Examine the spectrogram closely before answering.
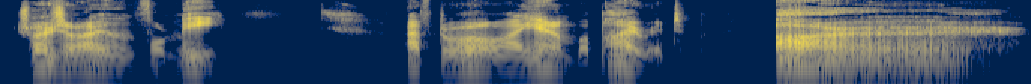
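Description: A man puts on a cartoonish character voice at a medium pitch. He goes at a very slow pace with long, frequent pauses. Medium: puppet. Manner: gruff pirate talk.

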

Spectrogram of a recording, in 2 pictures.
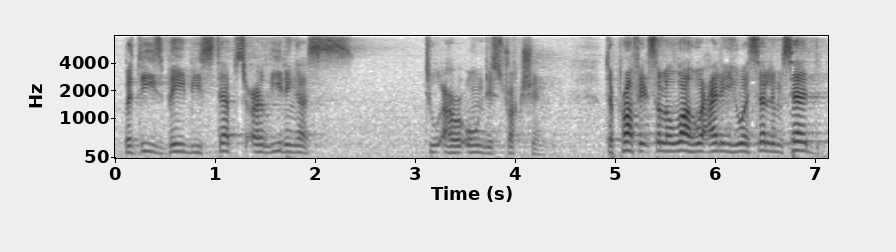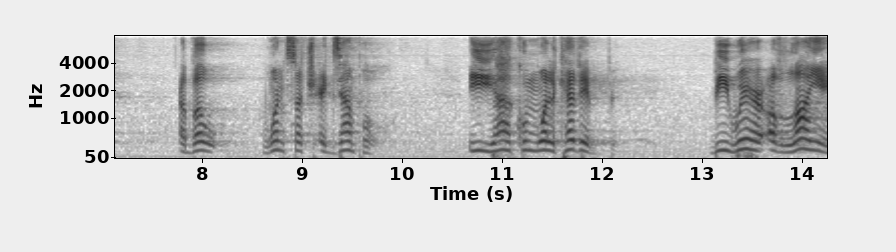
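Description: At a very slow pace, a man speaks with a high pitch and ordinary pitch variation, leaving long, frequent pauses. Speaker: religious teacher. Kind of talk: sermon. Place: hall. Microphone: podium.

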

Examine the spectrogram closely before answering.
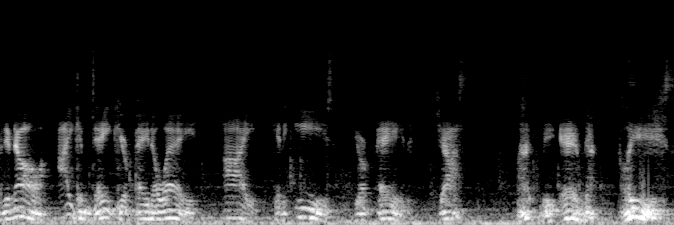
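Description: A man puts on a character voice with a very deep, low pitch and a menacing tone. He speaks very slowly over clear background noise. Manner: menacing, wheedling, slow.

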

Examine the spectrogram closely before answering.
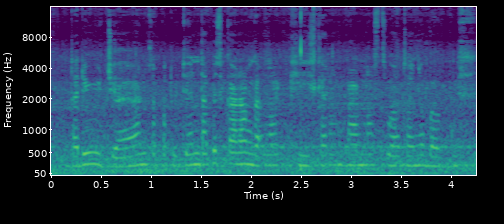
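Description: Loud background noise accompanies a woman's voice, captured in a dry sound with no echo. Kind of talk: casual vlog chat. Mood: relaxed, cheerful. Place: car. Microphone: phone near.

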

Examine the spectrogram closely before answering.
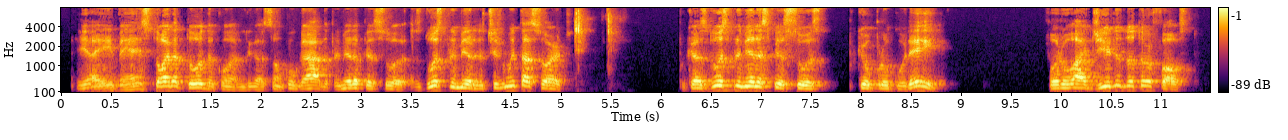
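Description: A man's dark, mellow voice at a moderate pace, with long, frequent pauses, a quiet background and audible room echo. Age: 70s. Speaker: cattle rancher and businessman; guest. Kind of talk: interview. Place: home room. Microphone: video call.

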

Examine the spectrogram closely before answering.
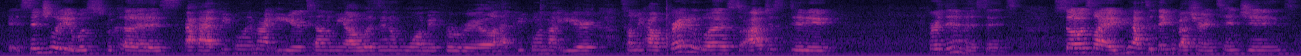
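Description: A woman at a fairly quick pace, with audible room echo and light background noise. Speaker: podcast co-host. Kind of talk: casual chat. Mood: reflective, candid. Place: home room.

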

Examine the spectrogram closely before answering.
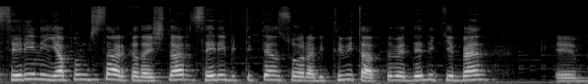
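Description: A man's high-pitched voice over faint background music. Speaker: video reviewer. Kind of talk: commentary.

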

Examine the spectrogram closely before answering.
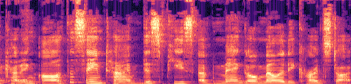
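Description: A woman speaks with lively intonation, and the background is quiet. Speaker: craft class instructor. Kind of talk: tutorial.

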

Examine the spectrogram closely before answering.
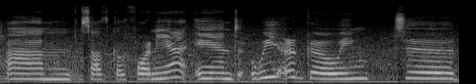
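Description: Noticeable background noise sits behind the recording. A woman speaks at a high pitch with fairly even intonation. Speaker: travel vlogger. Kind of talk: casual vlog chat. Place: street. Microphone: phone near.

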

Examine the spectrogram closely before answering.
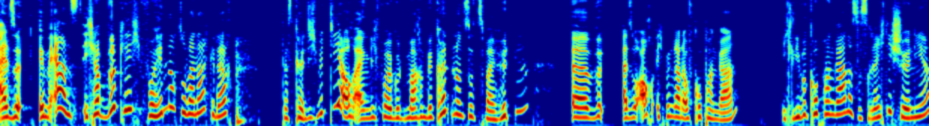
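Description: A woman speaks at a fairly quick pace in a high pitch, with very wide pitch swings and long, frequent pauses. The sound is dry with no echo, and the background is quiet. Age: 20s. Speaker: podcast co-host. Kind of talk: casual chat. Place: home room.

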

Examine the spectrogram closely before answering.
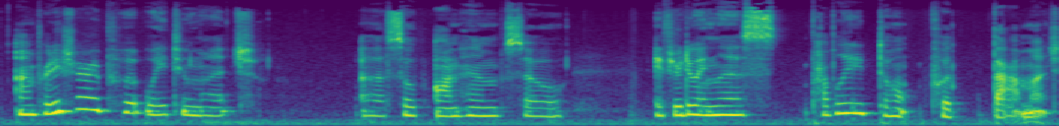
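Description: A woman speaks at a very slow pace. Her fairly high voice has lively intonation. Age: young. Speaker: college student. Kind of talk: tutorial voice-over. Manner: casual, hesitant.

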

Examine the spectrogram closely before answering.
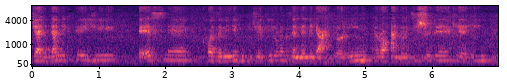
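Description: Noticeable background noise sits behind a woman speaking at a moderate pace with a fairly low pitch and monotone, flat intonation. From Iran. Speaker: political activist, former prisoner; campaign spokesperson. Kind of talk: interview. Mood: serious, concerned. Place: home room. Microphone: video call.

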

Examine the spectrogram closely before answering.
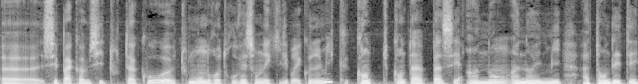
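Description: Fairly quick speech from a man with a dark, mellow tone comes across dry and close, with no echo. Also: very clean recording, silent background. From Paris, France. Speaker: nonprofit founder. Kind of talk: interview. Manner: halting.

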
